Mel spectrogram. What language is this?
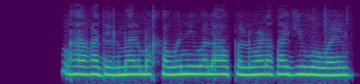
Pashto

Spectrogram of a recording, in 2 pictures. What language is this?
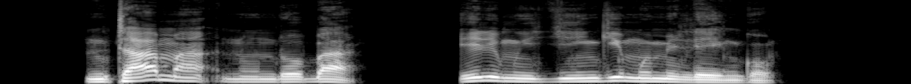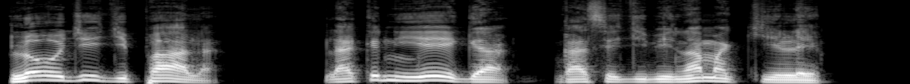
Matengo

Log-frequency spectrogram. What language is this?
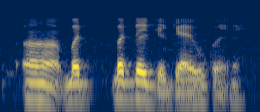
Gujarati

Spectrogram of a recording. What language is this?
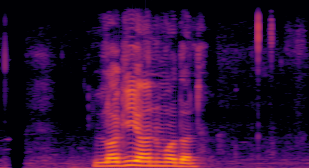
Nepali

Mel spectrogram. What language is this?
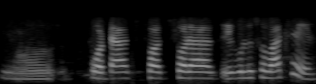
Bangla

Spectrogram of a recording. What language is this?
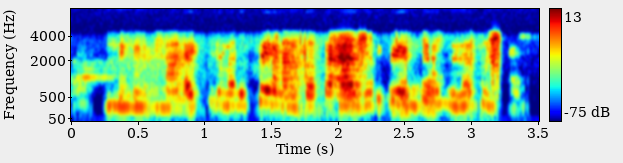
Marathi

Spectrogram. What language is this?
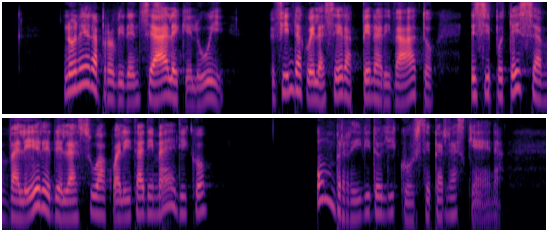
Italian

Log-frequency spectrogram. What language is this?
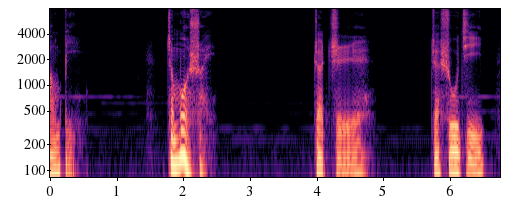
Chinese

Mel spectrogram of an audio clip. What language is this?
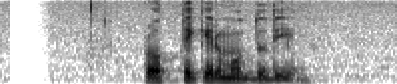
Bangla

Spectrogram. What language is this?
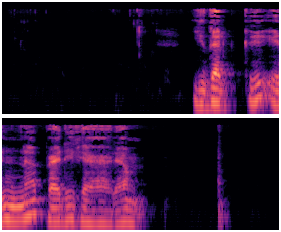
Tamil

